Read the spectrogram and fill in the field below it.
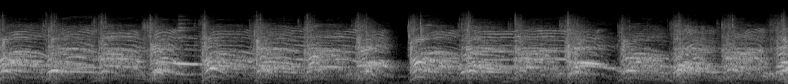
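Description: A group of people sings together loudly.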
